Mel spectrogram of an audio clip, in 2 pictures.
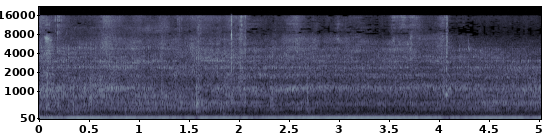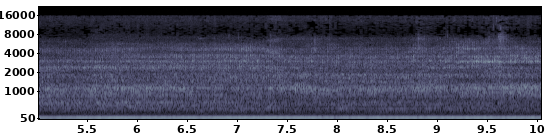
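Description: A steady low rumble with a faint even hiss above it, broken only by a couple of light clicks about two seconds in.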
